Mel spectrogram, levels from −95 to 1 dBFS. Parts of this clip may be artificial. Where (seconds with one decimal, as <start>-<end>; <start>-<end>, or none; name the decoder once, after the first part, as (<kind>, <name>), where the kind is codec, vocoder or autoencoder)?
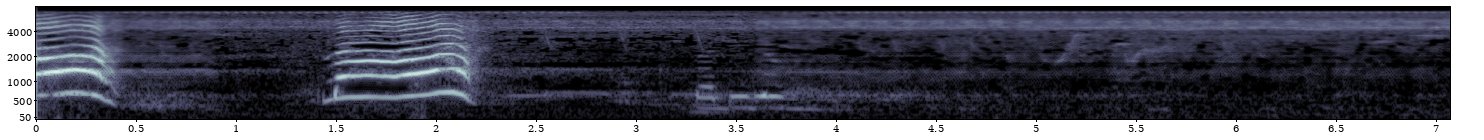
0.0-0.9 (vocoder, Vocos); 3.6-7.1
